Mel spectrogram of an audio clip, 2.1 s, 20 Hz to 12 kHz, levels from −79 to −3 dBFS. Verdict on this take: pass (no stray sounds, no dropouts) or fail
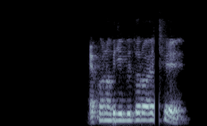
fail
